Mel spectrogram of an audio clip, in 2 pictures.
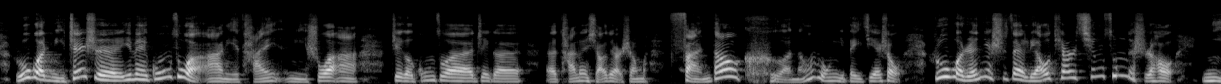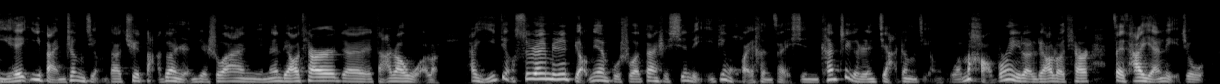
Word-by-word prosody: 如 320 Hz, -, +6 dB
果 285 Hz, -8 st, +11 dB
你 160 Hz, -7 st, -3 dB
真 320 Hz, -, +2 dB
是 205 Hz, -, +7 dB
因 220 Hz, -, +3 dB
为 230 Hz, -2 st, +5 dB
工 275 Hz, +9 st, 0 dB
作 345 Hz, -1 st, +6 dB
啊， 140 Hz, 0 st, +1 dB
你 120 Hz, -2 st, -5 dB
谈 125 Hz, +4 st, -5 dB, 0.2 s
你 125 Hz, -3 st, -6 dB
说 170 Hz, +8 st, +3 dB
啊， 145 Hz, -5 st, -1 dB, 0.3 s
这 185 Hz, -, 0 dB
个 155 Hz, -2 st, +1 dB
工 185 Hz, +5 st, -6 dB
作 165 Hz, -6 st, +5 dB
这 160 Hz, +3 st, -5 dB
个， 135 Hz, -2 st, 0 dB, 0.2 s
呃， 125 Hz, -, -3 dB
谈 -, -, -5 dB
论 165 Hz, -1 st, -3 dB
小 150 Hz, -, -2 dB
点 155 Hz, -, -1 dB
儿 -, -, -8 dB
声 130 Hz, -1 st, -6 dB
吧， 135 Hz, -, -9 dB, 0.2 s
反 125 Hz, 0 st, 0 dB
倒 345 Hz, -, +7 dB
可 -, -, -7 dB
能 230 Hz, +1 st, -5 dB
容 170 Hz, -, -3 dB
易 150 Hz, -, -5 dB
被 140 Hz, -2 st, -5 dB
接 150 Hz, +4 st, -2 dB
受。 155 Hz, -, 0 dB, 0.3 s
如 335 Hz, +6 st, +7 dB
果 220 Hz, -, +7 dB
人 200 Hz, +5 st, +3 dB
家 350 Hz, -, -3 dB
是 260 Hz, -2 st, -6 dB
在 230 Hz, -3 st, +5 dB
聊 170 Hz, +8 st, +3 dB
天 300 Hz, +3 st, 0 dB
儿 310 Hz, -, -1 dB
轻 360 Hz, +5 st, -6 dB
松 400 Hz, +2 st, +1 dB
的 275 Hz, -, -2 dB
时 155 Hz, 0 st, -2 dB
候， 155 Hz, -2 st, +2 dB, 0.3 s
你 160 Hz, -4 st, -1 dB
也 155 Hz, +7 st, +3 dB
一 225 Hz, +4 st, 0 dB
板 115 Hz, -, -3 dB
正 180 Hz, -1 st, -4 dB
经 -, -, -10 dB
地 130 Hz, -, -5 dB
去 160 Hz, +6 st, -5 dB
打 -, -, -13 dB
断 165 Hz, -4 st, +1 dB
人 120 Hz, -1 st, -10 dB
家 125 Hz, -, -7 dB
说， 145 Hz, +6 st, -4 dB
哎， 145 Hz, -1 st, -4 dB
你 130 Hz, -3 st, -8 dB
们 145 Hz, +5 st, -4 dB
聊 150 Hz, +1 st, +2 dB
天 170 Hz, +2 st, +3 dB
儿 170 Hz, 0 st, +5 dB
的 135 Hz, -4 st, -3 dB
打 130 Hz, -, -10 dB
扰 145 Hz, -1 st, +2 dB
我 135 Hz, -3 st, -4 dB
了， -, -, -10 dB, 0.3 s
他 165 Hz, -, -6 dB
一 145 Hz, +3 st, -6 dB
定 -, -, -7 dB
虽 255 Hz, -, -3 dB
然 255 Hz, 0 st, +5 dB
没 245 Hz, -, +3 dB
人 240 Hz, 0 st, +2 dB
表 -, -, -2 dB
面 185 Hz, 0 st, -3 dB
不 135 Hz, -5 st, -11 dB
说， 125 Hz, +1 st, -5 dB
但 165 Hz, +6 st, -2 dB
是 130 Hz, -, -13 dB
心 175 Hz, +7 st, -8 dB
里 -, -, -8 dB
一 -, -, -15 dB
定 225 Hz, -3 st, -4 dB
怀 -, -, -9 dB
恨 120 Hz, -6 st, -11 dB
在 -, -, -13 dB
心， 115 Hz, -1 st, -10 dB
你 -, -, -7 dB
看 220 Hz, -, -1 dB
这 225 Hz, -, -6 dB
个 -, -, -4 dB
人 120 Hz, +1 st, -5 dB
假 -, -, -7 dB
正 130 Hz, -4 st, -6 dB
经， -, -, -23 dB, 0.2 s
我 -, -, -13 dB
们 -, -, -1 dB
好 -, -, -6 dB
不 180 Hz, -, -5 dB
容 220 Hz, +1 st, +1 dB
易 160 Hz, -, 0 dB
聊 145 Hz, -, 0 dB
聊 130 Hz, +3 st, -2 dB
聊 130 Hz, -3 st, -2 dB
天 140 Hz, +4 st, -4 dB
儿， 140 Hz, -, -1 dB, 0.2 s
在 -, -, +1 dB
他 160 Hz, 0 st, +2 dB
眼 135 Hz, -1 st, -2 dB
里 135 Hz, -, -10 dB
就 115 Hz, -4 st, -9 dB
155 Hz, 295 characters per minute, -22 LUFS, 130-215 Hz, 0.3 s, 果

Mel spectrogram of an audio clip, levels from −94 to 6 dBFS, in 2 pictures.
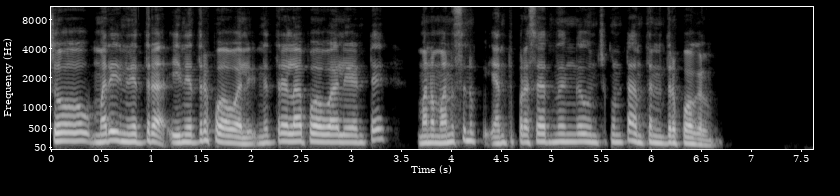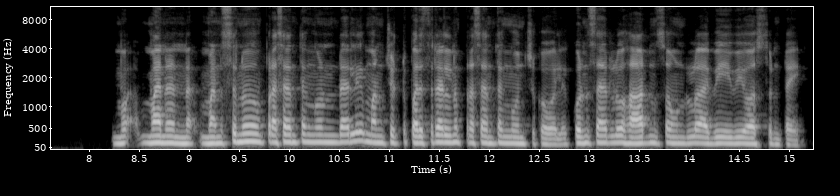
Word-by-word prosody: So 195 Hz, -, +3 dB, 0.4 s
మరి 190 Hz, +4 st, +4 dB, 0.2 s
నిద్ర. 180 Hz, +2 st, +1 dB, 0.2 s
ఈ -, -, +4 dB
నిద్ర 185 Hz, +5 st, -1 dB
పోవాలి. 155 Hz, -6 st, +3 dB
నిద్ర 160 Hz, +4 st, -5 dB
ఎలా 185 Hz, 0 st, +4 dB
పోవాలి 175 Hz, -2 st, +3 dB
అంటే 175 Hz, +8 st, -4 dB, 0.5 s
మన 160 Hz, -, +2 dB
మనసుని 180 Hz, +5 st, 0 dB, 0.2 s
ఎంత 160 Hz, +2 st, -4 dB
ప్రశాంతంగా 180 Hz, +1 st, 0 dB
ఉంచుకుంటే 170 Hz, +1 st, -5 dB
అంత 160 Hz, -, -6 dB
నిద్ర 155 Hz, +1 st, 0 dB
పోగలం. 120 Hz, -7 st, 0 dB, 1.7 s
మ -, -, +1 dB, 0.3 s
మనన 155 Hz, -3 st, +4 dB, 0.2 s
మనసును 145 Hz, +6 st, +2 dB, 0.2 s
ప్రశాంతంగా 170 Hz, 0 st, +1 dB
ఉండాలి. 170 Hz, +3 st, +1 dB
మన 160 Hz, -1 st, +2 dB
చుట్టూ 155 Hz, -3 st, -4 dB
పరిసరాలను 165 Hz, +2 st, +2 dB
ప్రశాంతంగా 150 Hz, -1 st, -1 dB
ఉంచుకోవాలి. 125 Hz, -2 st, -3 dB
కొన్నిసార్లు 155 Hz, +2 st, 0 dB
హార్న్ 145 Hz, +1 st, +2 dB
సౌండ్‌లు 145 Hz, -1 st, -1 dB
అవి 140 Hz, +2 st, -1 dB
ఇవి 140 Hz, +1 st, -1 dB
వస్తుంటాయి. 125 Hz, -4 st, -6 dB
160 Hz, 135 wpm, -22 LUFS, 145-175 Hz, 1.7 s, మరి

